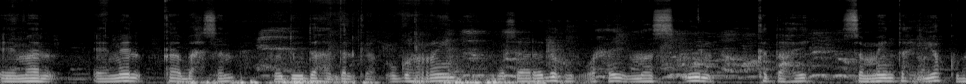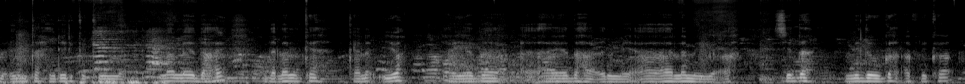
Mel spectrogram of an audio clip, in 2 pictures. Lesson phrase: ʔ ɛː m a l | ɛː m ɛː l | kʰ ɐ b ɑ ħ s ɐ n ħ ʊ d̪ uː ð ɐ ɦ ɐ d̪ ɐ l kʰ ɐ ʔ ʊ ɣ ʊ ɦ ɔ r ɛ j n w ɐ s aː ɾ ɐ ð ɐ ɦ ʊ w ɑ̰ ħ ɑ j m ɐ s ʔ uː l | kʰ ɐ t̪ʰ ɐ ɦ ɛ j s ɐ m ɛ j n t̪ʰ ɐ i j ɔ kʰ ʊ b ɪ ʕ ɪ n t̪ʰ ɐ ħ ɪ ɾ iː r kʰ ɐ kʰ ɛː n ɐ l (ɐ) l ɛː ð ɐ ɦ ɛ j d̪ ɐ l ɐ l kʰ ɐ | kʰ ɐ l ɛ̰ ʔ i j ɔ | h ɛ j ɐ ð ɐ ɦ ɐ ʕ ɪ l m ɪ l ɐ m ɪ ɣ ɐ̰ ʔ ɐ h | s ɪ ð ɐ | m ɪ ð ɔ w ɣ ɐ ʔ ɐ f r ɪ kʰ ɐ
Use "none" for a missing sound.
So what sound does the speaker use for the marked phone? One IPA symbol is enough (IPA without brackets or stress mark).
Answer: ɐ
